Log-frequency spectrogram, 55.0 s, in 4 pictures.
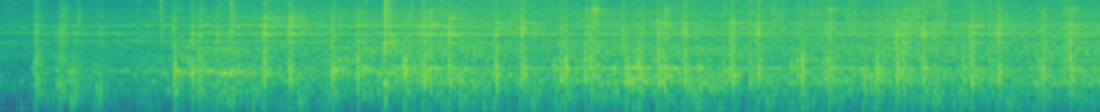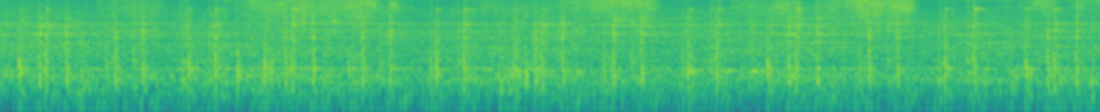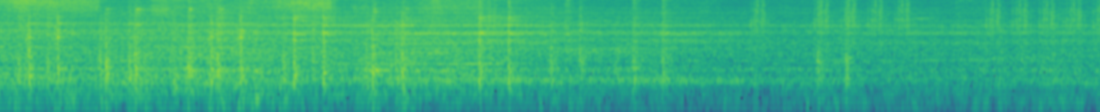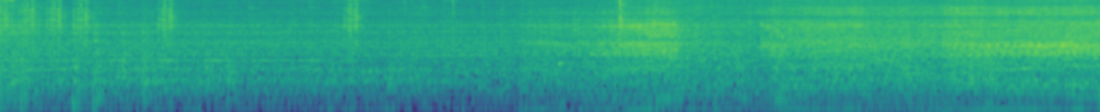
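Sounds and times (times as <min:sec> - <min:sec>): electric train rolling slowly: 0:00.0 - 0:55.0.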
